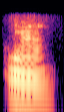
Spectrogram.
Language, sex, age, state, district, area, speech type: Manipuri, male, 45-60, Manipur, Imphal East, rural, conversation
